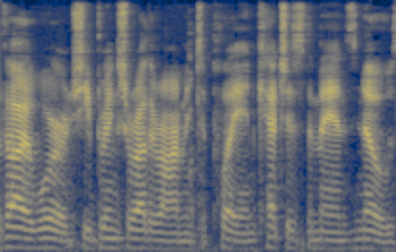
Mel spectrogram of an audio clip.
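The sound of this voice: With fairly even intonation, the reading voice comes across as unforced.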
